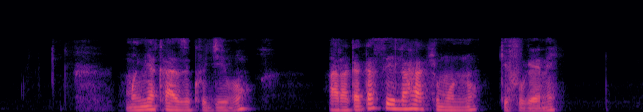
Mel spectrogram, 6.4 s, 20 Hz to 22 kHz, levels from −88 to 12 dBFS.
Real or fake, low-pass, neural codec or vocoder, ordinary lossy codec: real; 5.4 kHz; none; AAC, 24 kbps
